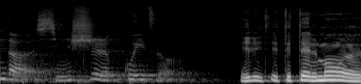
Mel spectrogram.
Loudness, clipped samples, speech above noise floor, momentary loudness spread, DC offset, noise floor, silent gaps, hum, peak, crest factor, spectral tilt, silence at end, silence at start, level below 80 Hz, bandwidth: -21 LUFS; under 0.1%; 38 dB; 21 LU; under 0.1%; -61 dBFS; none; none; -8 dBFS; 16 dB; -8 dB/octave; 0 s; 0 s; -72 dBFS; 15 kHz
